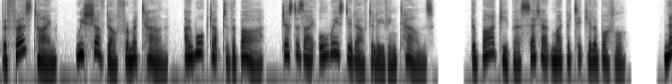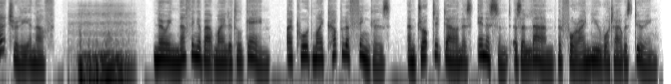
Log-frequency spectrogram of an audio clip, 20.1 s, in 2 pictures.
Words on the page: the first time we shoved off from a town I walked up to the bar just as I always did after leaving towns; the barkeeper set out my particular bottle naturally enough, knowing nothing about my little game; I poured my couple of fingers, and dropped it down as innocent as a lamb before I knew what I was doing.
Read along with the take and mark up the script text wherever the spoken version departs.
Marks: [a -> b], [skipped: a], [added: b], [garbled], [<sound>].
the first time we shoved off from a town I walked up to the bar just as I always did after leaving towns; the barkeeper set out my particular bottle naturally enough, [breath] knowing nothing about my little game; I poured my couple of fingers, and dropped it down as innocent as a lamb before I knew what I was doing.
